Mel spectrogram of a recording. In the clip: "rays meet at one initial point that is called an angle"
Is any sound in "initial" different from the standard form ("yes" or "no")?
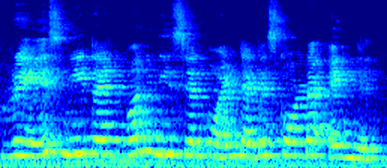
yes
